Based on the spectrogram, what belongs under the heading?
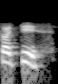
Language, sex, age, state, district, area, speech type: Assamese, female, 45-60, Assam, Golaghat, urban, conversation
